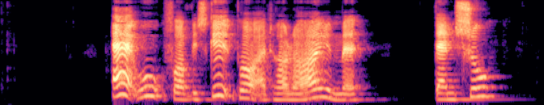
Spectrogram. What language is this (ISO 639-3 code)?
dan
